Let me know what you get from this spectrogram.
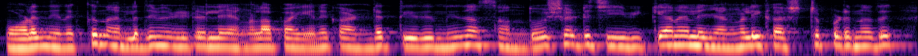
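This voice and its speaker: A woman's voice: mid-range voice, flat delivery, rapid-fire, creaky, mellow, close to an everyday voice. A woman voicing a domineering middle-aged mother who scolds and pressures her daughter, in a retold TV serial. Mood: pleading.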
